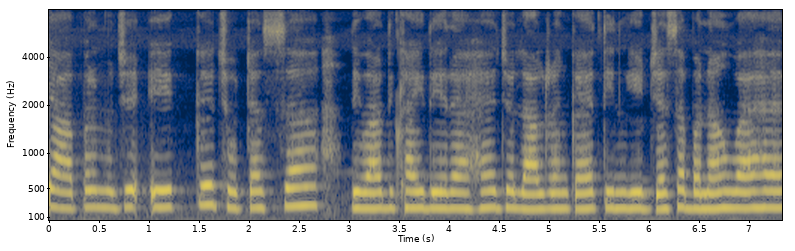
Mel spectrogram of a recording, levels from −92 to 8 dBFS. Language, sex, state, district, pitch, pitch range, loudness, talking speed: Hindi, female, Bihar, West Champaran, 225 Hz, 220-235 Hz, -13 LUFS, 190 wpm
